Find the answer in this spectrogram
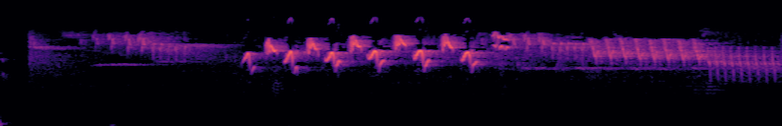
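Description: A songbird singing. A faint twittering comes first; from about two seconds in there is a run of loud, repeated, downward-sweeping notes, about three a second, and after that a fast trill.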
